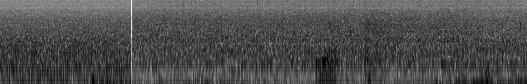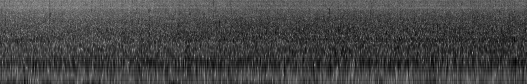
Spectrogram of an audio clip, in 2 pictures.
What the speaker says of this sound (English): Jump over this river.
